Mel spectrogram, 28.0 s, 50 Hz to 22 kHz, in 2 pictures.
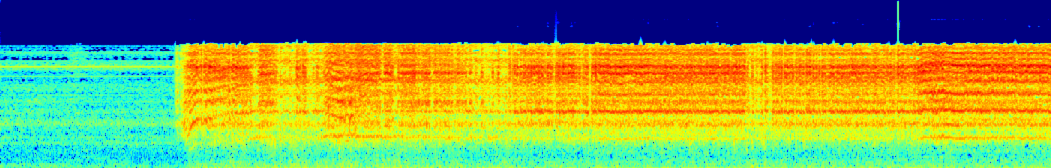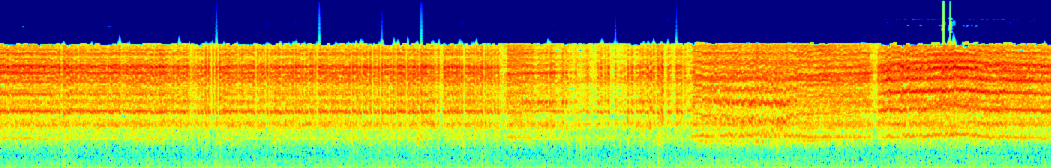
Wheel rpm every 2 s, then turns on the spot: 0, 120, 200, 200, 200, 190, 200, 200, 200, 200, 200, 200, 200, 200.
none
